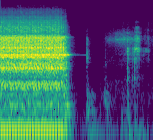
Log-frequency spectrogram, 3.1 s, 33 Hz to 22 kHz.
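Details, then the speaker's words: Johnson 90hp outboard cranking with spark present; starter churns steadily three to four beats a second, no catch; cranks but won't fire, fixed by replacing the faulty power pack. "See how long this lasts, but as you've seen, crank, not firing."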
